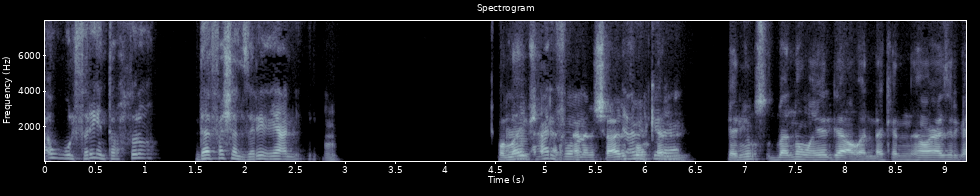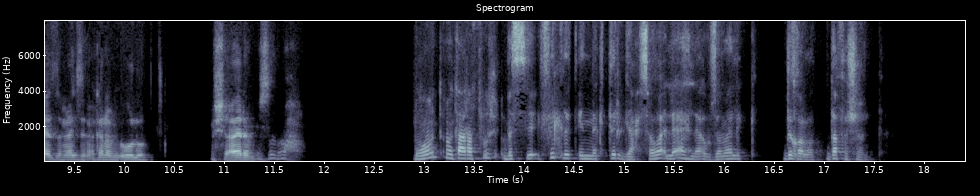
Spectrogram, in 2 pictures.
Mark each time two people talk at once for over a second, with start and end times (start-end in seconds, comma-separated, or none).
4.6-6.4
